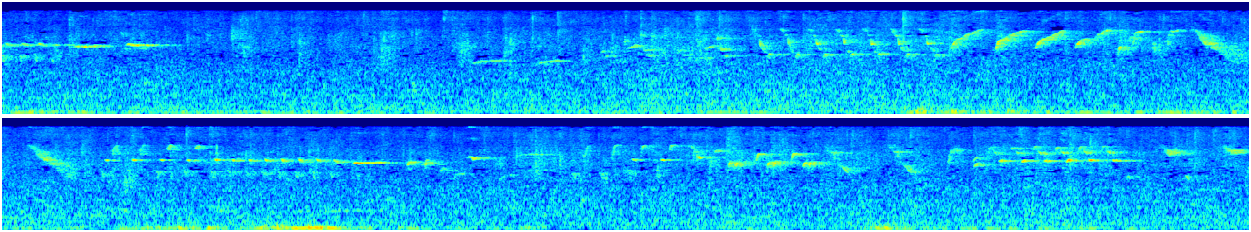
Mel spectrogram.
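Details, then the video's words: On a rainy day, a goldfinch mule sings in bursts of high, thin whistles and quick twittering phrases over a steady wash of rain noise. The song grows busier toward the middle and end. "Goldfinch mule singing in raining day ~ 配种金翅燕雨天歌唱"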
